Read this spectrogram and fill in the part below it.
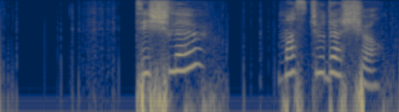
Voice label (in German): tischler, Maltesisch; berufe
